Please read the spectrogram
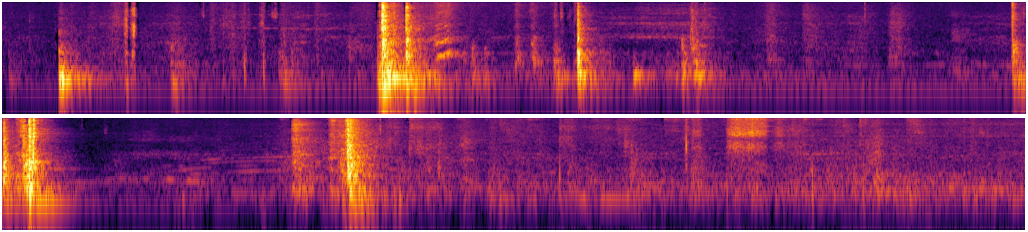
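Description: Footsteps and the knocks of a heavy door being pushed open and swinging shut, with loud thuds about two and five seconds in and a brief creak after the second. A low steady hum runs under the first half.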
